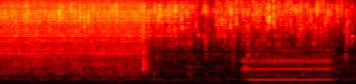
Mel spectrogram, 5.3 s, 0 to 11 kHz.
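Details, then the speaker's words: Magic Chef 1.7 portable washer after five years of use, lightly loaded: steady rushing hiss of water filling without sputter, then brief low hum; fill normal, though the drum later fails to spin. "I'm going to press play. And then the water comes out. This is like blurry. But yeah, the water's coming out. You can hear it."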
